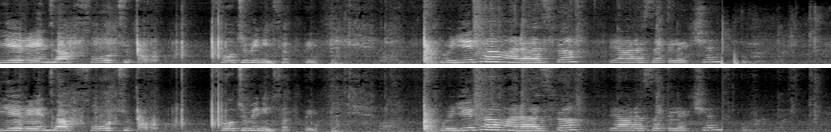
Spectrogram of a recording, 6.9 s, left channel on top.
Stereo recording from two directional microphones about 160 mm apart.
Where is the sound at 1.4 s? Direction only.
35° right (ahead or behind).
